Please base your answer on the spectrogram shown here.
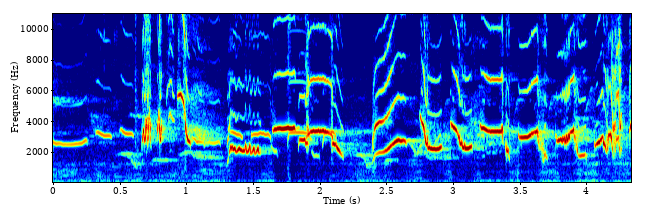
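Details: Oriental magpie-robin lure song meant to set off other magpie-robins: continuous lively stream of loud whistles, upslurred notes and rapid chips, repeated several times each second.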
